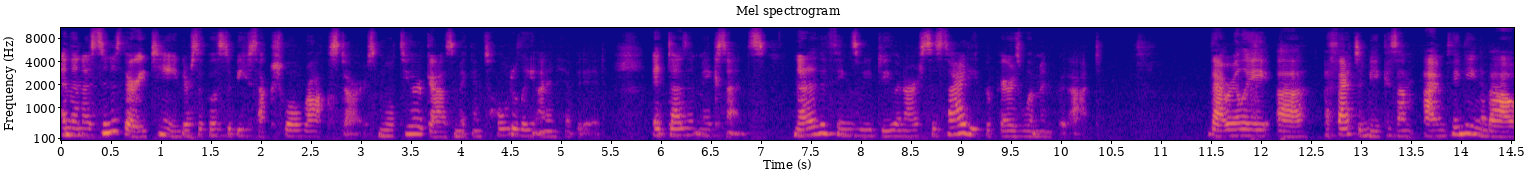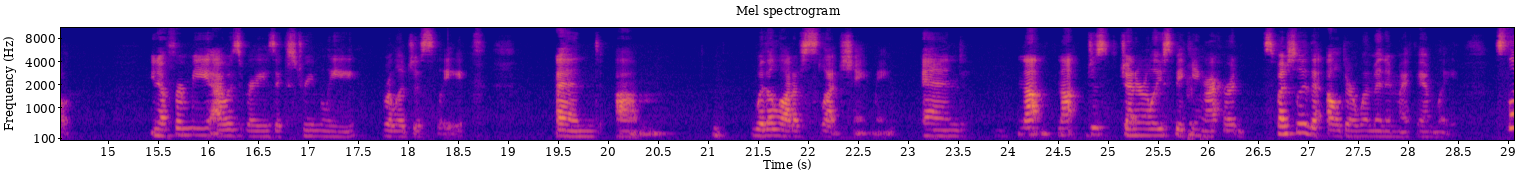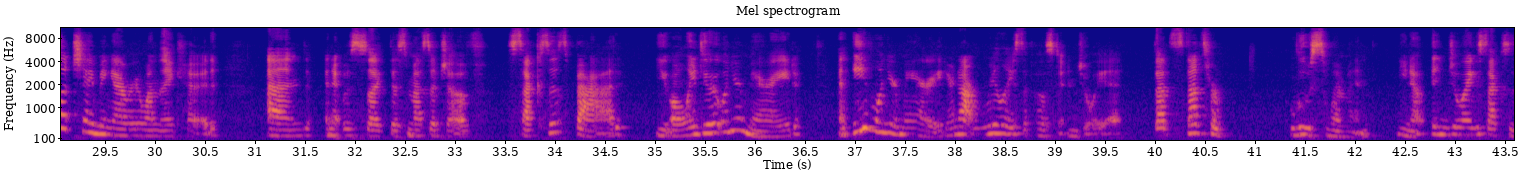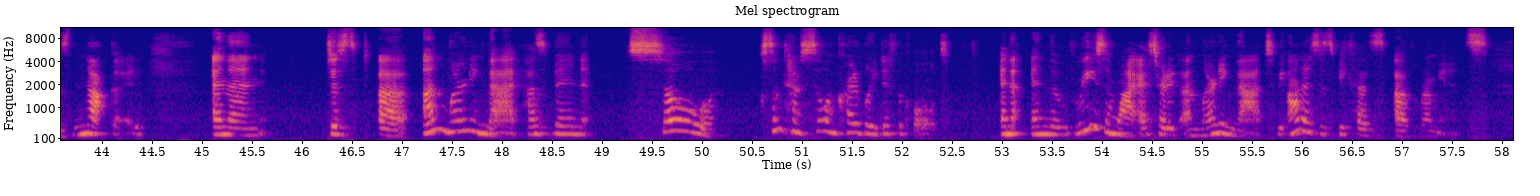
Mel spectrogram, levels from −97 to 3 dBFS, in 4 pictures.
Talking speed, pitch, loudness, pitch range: 160 wpm, 195 Hz, -36 LUFS, 170-235 Hz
